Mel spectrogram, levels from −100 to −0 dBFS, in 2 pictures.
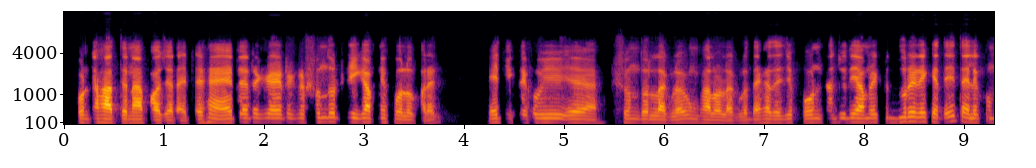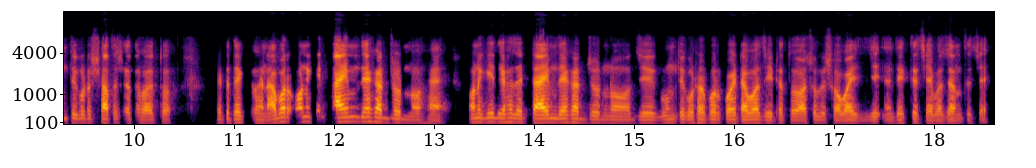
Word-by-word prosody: ফোনটা 120 -1 -1
হাতে 115 +1 +8
না 110 - +8
পাওয়া 105 -2 +3
যায় 95 - -1
রাইট। 90 - -3 0.2
হ্যাঁ, 115 -3 +5
এটা 120 - -2
এটাকে 130 0 -1
একটা 130 0 -4
সুন্দর 135 +1 -3
ট্রিক 135 -2 0
আপনি - - -8
ফলো 105 -2 0
করেন। - - -3 0.6
এই 125 - 0
ট্রিকটা 125 - -6
খুবই 125 0 -3 0.2
অ্যা 110 -3 0 0.3
সুন্দর 115 -1 -5
লাগলো 105 0 +1
এবং 120 0 -7
ভালো 100 -1 +2
লাগলো। 95 +2 -5
দেখা 110 +2 -1
যায় 110 - -4
যে, 120 - -5
ফোনটা 120 0 -4
যদি 130 0 -5
আমরা 125 +1 -1
একটু - - -20
দূরে 150 +2 +3
রেখে 145 - +2
দেই 160 - -1
তাইলে 125 - +3
ঘুম 130 -1 -13
থেকে 125 -1 -7
ওঠার 125 0 -7
সাথে, 115 - +4
সাথে, - - -7
হয়তো - - -5 0.5
এটা - - -8
দেখতে 110 - -5
হয় 105 0 -4
না। - - +4
আবার 145 - +5
অনেকে 150 0 -5 0.2
টাইম 140 +2 +10
দেখার 140 -2 +5
জন্য 110 -4 -5 0.2
হ্যাঁ, - - -3 0.3
অনেকেই 135 +2 -2
দেখা 135 +1 -1
যায় 125 - -4
টাইম 120 +1 +10
দেখার 120 -1 +2
জন্য 110 -1 -8 0.3
যে 105 - -4
ঘুম 110 +1 -9
থেকে 110 0 -6
উঠার 110 -2 -1
পর 115 - 0
কয়টা 110 -1 +3
বাজে 110 -1 0
এটা - - -7
তো - - -3
আসলে 105 +1 -10
সবাই 100 +1 +2 0.2
যে 105 - -5 0.2
দেখতে 110 +2 -5
চায় 95 - -3
বা 95 - -5
জানতে 95 -2 -3
চায়। - - -9
120 Hz, 240 wpm, -25 LUFS, 105-130 Hz, 0.6 s, টাইম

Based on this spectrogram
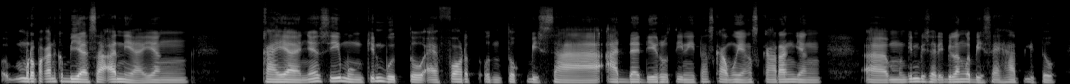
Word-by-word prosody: e - - -10
merupakan 135 0 +2
kebiasaan 120 -2 +3
ya, 95 -2 0
yang 105 0 -3 0.7
kayaknya 115 +2 +4
sih 145 +2 +2
mungkin 135 +4 0
butuh 115 -3 +1
effort 120 +3 0 0.2
untuk 110 +1 -4
bisa 100 -3 +1
ada 115 0 0
di 115 +2 -1
rutinitas 115 0 -4
kamu 110 -2 0
yang 105 - -4
sekarang 115 +1 0
yang, 105 -1 -2 0.5
eee, 105 -2 +1
mungkin 110 +5 -1
bisa 125 -3 -1
dibilang 120 +3 0
lebih 105 -3 -1
sehat 110 +2 -5
gitu. 105 -4 -7
110 Hz, 145 wpm, -23 LUFS, 105-120 Hz, 0.7 s, kayaknya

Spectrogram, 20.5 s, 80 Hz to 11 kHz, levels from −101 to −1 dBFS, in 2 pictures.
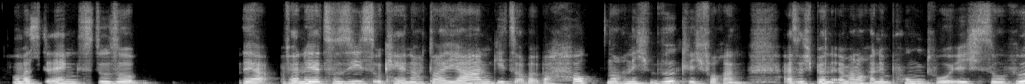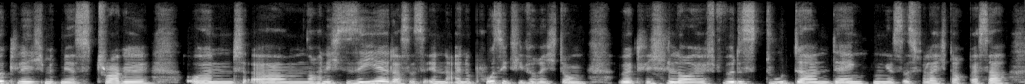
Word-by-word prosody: Und 215 - +2
was 215 0 +1
denkst 230 +2 -1
du 220 -1 +2
so 215 +1 +3 1.1
ja, 200 -2 +2
wenn 205 -1 +1
du 220 - +5
jetzt 225 0 +5
so 225 - -1
siehst: 225 +2 -2
„Okay, 205 -3 -1
nach 185 -2 0
3 195 +2 -1
Jahren 225 +4 +2
geht's 215 -1 -4
aber 215 - -2
überhaupt 255 +8 -1
noch 205 -3 0
nicht 220 -4 -1
wirklich 220 0 +1
voran? - - -4 0.3
Also, 200 - -1
ich 170 -3 -7
bin 215 +4 +3
immer 230 +3 -1
noch 220 -1 -1
an - - 0
'nem 205 -1 +1
Punkt, 235 +1 -3
wo - - +3
ich 200 -1 0
so 195 -2 -1
wirklich 220 -2 +4
mit 105 - -2
mir 100 -1 0
struggle 205 +1 +1 0.4
und, 195 -2 +1
ähm, 195 0 +1
noch 195 0 -1
nicht 185 -4 -2
sehe, 205 +6 +4
dass 225 -6 -2
es - - -7
in 210 -1 -1
eine 195 0 -3
positive 240 -4 -2
Richtung 180 - -3 0.3
wirklich 185 -3 0
läuft.“ 195 -1 +1
Würdest 205 -3 +2
du 200 -2 -2
dann 195 -1 +2
denken, 205 +2 +1
es - - -7
ist - - -3
vielleicht 195 -1 -4
doch - - -5
besser 205 -1 -1
205 Hz, 175 wpm, -21 LUFS, 195-220 Hz, 1.1 s, du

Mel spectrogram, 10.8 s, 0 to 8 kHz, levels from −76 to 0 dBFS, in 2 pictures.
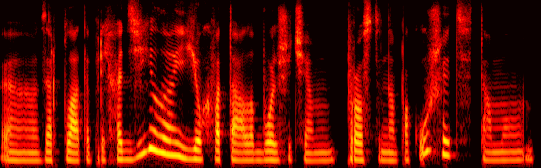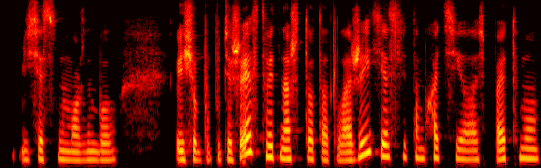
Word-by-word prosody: а, 140 -1 -3
зарплата 145 -1 +1
приходила, 245 - +2
её 170 -7 +3
хватало 145 -2 +1
больше, 150 0 -1
чем 140 +1 -4
просто 150 -2 +1
на 140 -1 -4
покушать. 240 - -3
Там, 145 0 -7
а, 150 +1 -7 0.4
естественно, 155 +1 0
можно 150 0 -3
было 150 +1 -4 0.6
ещё 155 0 +4
попутешествовать 195 - +3
на 170 0 +4
что-то, 170 -2 -2
отложить, 150 - +2
если 210 0 0
там 185 -2 -6
хотелось. 170 -3 -3
Поэтому, 175 +1 -1
155 Hz, 135 wpm, -27 LUFS, 145-180 Hz, 0.6 s, ещё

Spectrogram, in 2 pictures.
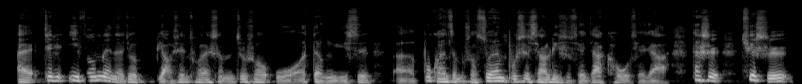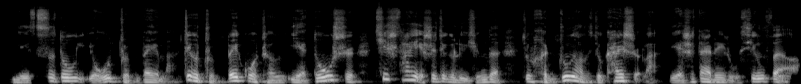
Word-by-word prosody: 哎， 105 -1 0
这 185 - +2
个 175 - 0
一 185 - +2
方 180 +2 -1
面 180 -5 +3
呢， 100 -5 -1
就 115 - 0
表 115 +2 -5
现 110 -1 -4
出 115 -1 -7
来 105 - -2
什 105 - -5
么， 95 - -6
就 125 - -4
说 110 -1 -3
我 85 -4 -5
等 80 - -3
于 80 +2 -6
是 85 - -5 0.2
呃， 80 0 -8
不 130 - -3
管 130 -5 +1
怎 120 - 0
么 - - -6
说， 105 -4 -4
虽 110 +10 +3
然 155 0 +5
不 135 -4 -2
是 130 -1 -1
像 115 -4 0
历 110 - +1
史 95 -4 -8
学 90 +2 -6
家、 95 +3 -2
考 95 - -11
古 90 - -4
学 80 - -11
家， 80 -2 -5 0.2
但 210 - +1
是 170 -6 +2 0.2
确 220 - +3
实 145 -7 +2 0.2
每 95 -3 -1
次 150 +10 -2
都 155 -1 +5
有 145 - +1
准 140 - -3
备 105 -2 +1
嘛。 125 - -9
这 205 - +6
个 155 - +8
准 - - -5
备 160 - +9
过 145 -8 +1
程 90 +1 -4
也 100 -5 +1
都 165 +6 +6
是 200 -1 0 0.2
其 250 - -1
实 - - -2
它 205 0 -2
也 190 - +5
是 140 - 0
这 140 - -1
个 110 - -1
旅 90 -3 0
行 90 +5 -3
的 115 -3 0 0.2
就 135 - -1
很 130 0 -2
重 190 - +7
要 180 - +7
地 100 - -8
就 - - -2
开 160 - +2
始 160 - +1
了， - - -12
也 95 -3 -1
是 115 +9 -3
带 120 -1 +2
着 105 - +1
一 - - 0
种 90 - -7
兴 135 0 +2
奋 135 - +1
啊， - - -6
120 Hz, 325 characters per minute, -24 LUFS, 95-155 Hz, 0.2 s, 备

